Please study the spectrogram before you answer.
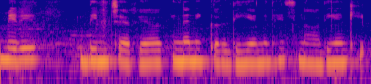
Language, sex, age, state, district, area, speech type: Dogri, female, 18-30, Jammu and Kashmir, Jammu, rural, spontaneous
